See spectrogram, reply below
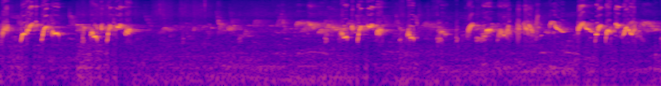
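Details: Red-whiskered bulbul practising its morning song, a twisting voice meant for training other birds; lively chains of warbled, slurred whistles run almost continuously, with a brief softer stretch in the middle.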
